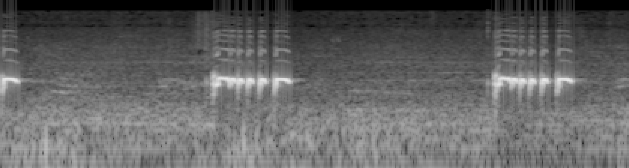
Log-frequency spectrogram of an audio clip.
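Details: Loud local zebra dove calling to goad other doves into replying. It gives two full rolling coos of about six quick throbbing notes, roughly two seconds apart, with the tail of an earlier phrase at the start. The background is faint and low.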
